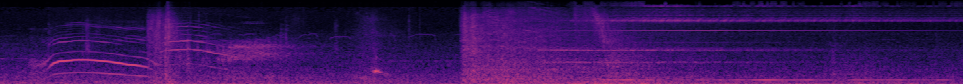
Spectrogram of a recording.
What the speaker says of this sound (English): What is a metal making kitten doing?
